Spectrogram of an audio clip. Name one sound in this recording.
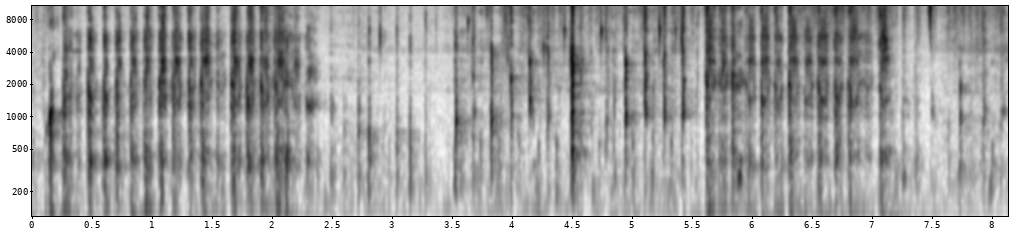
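A man whispers very close to the microphone.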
